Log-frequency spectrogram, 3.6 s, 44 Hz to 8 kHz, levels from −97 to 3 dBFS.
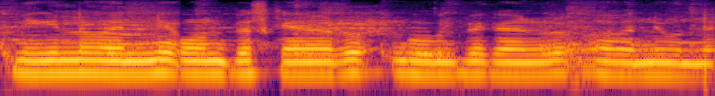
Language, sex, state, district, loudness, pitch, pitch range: Telugu, male, Andhra Pradesh, Krishna, -14 LUFS, 145 Hz, 140-150 Hz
